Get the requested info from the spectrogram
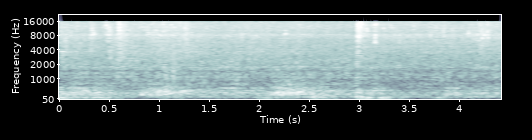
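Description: Coarsely ground chana dal batter deep-frying in hot oil in a steel kadai: a steady sizzle, with a couple of faint ticks.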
